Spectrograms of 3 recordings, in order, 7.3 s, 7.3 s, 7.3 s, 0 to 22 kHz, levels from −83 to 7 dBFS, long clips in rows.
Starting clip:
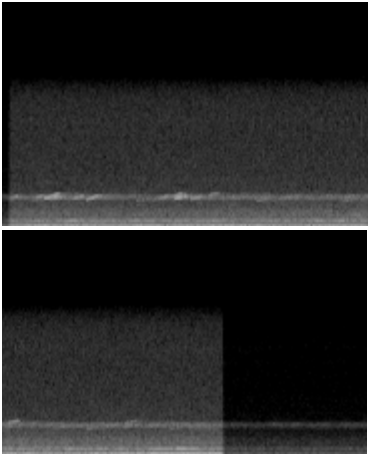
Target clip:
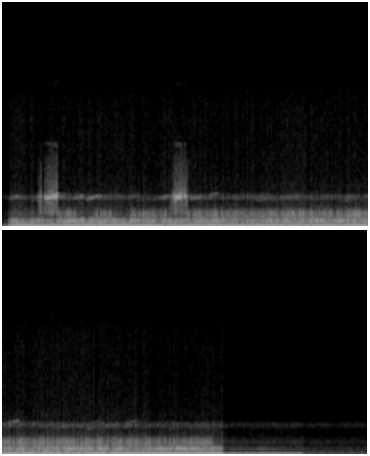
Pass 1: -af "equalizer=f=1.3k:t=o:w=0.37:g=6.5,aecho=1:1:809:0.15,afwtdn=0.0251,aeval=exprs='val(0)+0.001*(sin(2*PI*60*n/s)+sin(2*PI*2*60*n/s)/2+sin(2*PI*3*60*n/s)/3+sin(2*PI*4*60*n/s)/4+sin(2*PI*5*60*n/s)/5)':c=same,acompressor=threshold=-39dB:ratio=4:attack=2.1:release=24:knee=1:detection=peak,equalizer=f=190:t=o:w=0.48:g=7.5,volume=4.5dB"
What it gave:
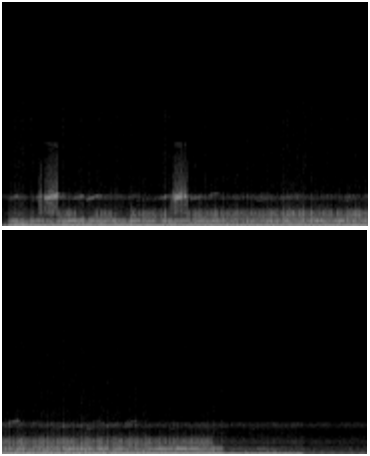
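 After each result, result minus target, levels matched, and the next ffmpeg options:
compressor: peak gain reduction +7 dB; 250 Hz band +4.0 dB
-af "equalizer=f=1.3k:t=o:w=0.37:g=6.5,aecho=1:1:809:0.15,afwtdn=0.0251,aeval=exprs='val(0)+0.001*(sin(2*PI*60*n/s)+sin(2*PI*2*60*n/s)/2+sin(2*PI*3*60*n/s)/3+sin(2*PI*4*60*n/s)/4+sin(2*PI*5*60*n/s)/5)':c=same,acompressor=threshold=-29.5dB:ratio=4:attack=2.1:release=24:knee=1:detection=peak,equalizer=f=190:t=o:w=0.48:g=7.5,volume=4.5dB"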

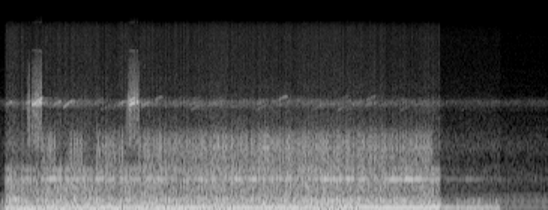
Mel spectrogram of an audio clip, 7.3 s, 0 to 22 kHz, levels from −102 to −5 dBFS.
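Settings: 250 Hz band +3.5 dB
-af "equalizer=f=1.3k:t=o:w=0.37:g=6.5,aecho=1:1:809:0.15,afwtdn=0.0251,aeval=exprs='val(0)+0.001*(sin(2*PI*60*n/s)+sin(2*PI*2*60*n/s)/2+sin(2*PI*3*60*n/s)/3+sin(2*PI*4*60*n/s)/4+sin(2*PI*5*60*n/s)/5)':c=same,acompressor=threshold=-29.5dB:ratio=4:attack=2.1:release=24:knee=1:detection=peak,volume=4.5dB"

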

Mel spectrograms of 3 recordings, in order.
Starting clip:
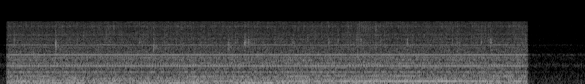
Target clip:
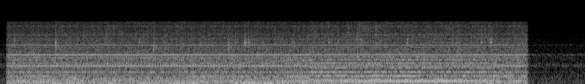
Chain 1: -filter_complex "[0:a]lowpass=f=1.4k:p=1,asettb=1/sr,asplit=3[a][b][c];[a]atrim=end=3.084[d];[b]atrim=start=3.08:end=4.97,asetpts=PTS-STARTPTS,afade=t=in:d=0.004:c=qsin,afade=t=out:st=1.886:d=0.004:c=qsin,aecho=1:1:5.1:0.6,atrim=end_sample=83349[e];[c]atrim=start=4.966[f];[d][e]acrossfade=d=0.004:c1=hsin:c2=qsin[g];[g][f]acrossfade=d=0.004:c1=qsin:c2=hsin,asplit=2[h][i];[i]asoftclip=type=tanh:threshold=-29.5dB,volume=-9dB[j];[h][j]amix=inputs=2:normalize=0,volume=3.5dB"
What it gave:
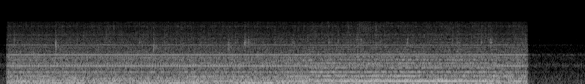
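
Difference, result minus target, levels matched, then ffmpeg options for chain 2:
4000 Hz band -4.5 dB
-filter_complex "[0:a]lowpass=f=3.5k:p=1,asettb=1/sr,asplit=3[a][b][c];[a]atrim=end=3.084[d];[b]atrim=start=3.08:end=4.97,asetpts=PTS-STARTPTS,afade=t=in:d=0.004:c=qsin,afade=t=out:st=1.886:d=0.004:c=qsin,aecho=1:1:5.1:0.6,atrim=end_sample=83349[e];[c]atrim=start=4.966[f];[d][e]acrossfade=d=0.004:c1=hsin:c2=qsin[g];[g][f]acrossfade=d=0.004:c1=qsin:c2=hsin,asplit=2[h][i];[i]asoftclip=type=tanh:threshold=-29.5dB,volume=-9dB[j];[h][j]amix=inputs=2:normalize=0,volume=3.5dB"

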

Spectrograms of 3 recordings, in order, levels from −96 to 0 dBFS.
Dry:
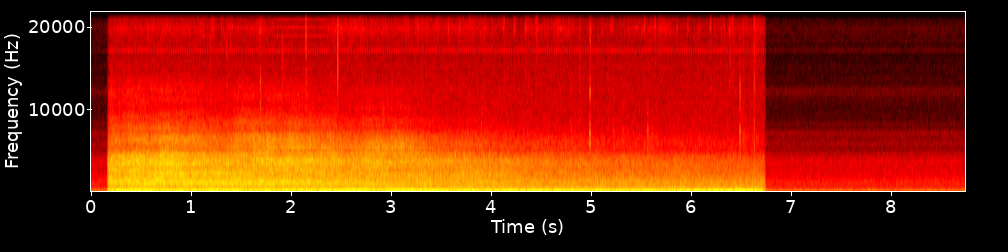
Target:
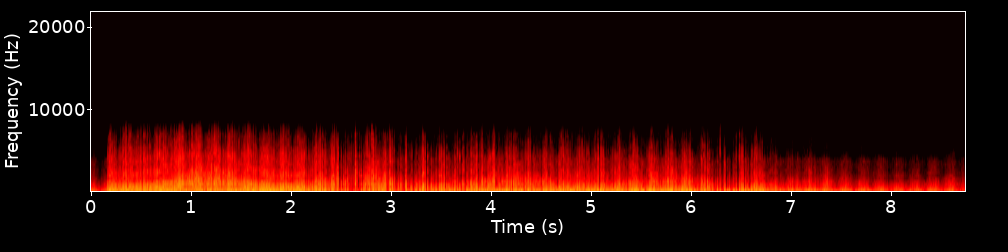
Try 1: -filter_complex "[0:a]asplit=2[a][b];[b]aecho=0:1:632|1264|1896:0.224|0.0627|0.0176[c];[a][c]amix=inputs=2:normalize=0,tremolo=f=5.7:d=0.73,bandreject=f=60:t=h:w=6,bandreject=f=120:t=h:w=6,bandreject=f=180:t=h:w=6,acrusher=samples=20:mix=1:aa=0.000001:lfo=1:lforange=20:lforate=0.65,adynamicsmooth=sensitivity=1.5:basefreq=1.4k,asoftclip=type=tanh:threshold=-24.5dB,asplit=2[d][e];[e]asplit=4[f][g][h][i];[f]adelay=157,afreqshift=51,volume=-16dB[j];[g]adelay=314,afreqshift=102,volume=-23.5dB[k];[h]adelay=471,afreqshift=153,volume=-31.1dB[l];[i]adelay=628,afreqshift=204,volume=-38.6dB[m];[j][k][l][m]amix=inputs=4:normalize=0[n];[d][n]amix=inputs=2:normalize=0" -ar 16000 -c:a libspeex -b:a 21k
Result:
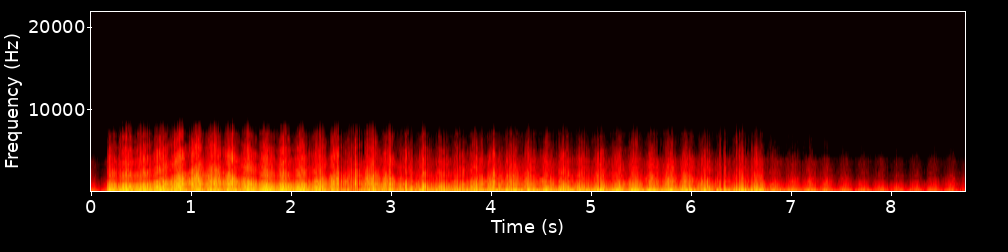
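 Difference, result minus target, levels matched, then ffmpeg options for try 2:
soft clip: distortion -6 dB
-filter_complex "[0:a]asplit=2[a][b];[b]aecho=0:1:632|1264|1896:0.224|0.0627|0.0176[c];[a][c]amix=inputs=2:normalize=0,tremolo=f=5.7:d=0.73,bandreject=f=60:t=h:w=6,bandreject=f=120:t=h:w=6,bandreject=f=180:t=h:w=6,acrusher=samples=20:mix=1:aa=0.000001:lfo=1:lforange=20:lforate=0.65,adynamicsmooth=sensitivity=1.5:basefreq=1.4k,asoftclip=type=tanh:threshold=-36dB,asplit=2[d][e];[e]asplit=4[f][g][h][i];[f]adelay=157,afreqshift=51,volume=-16dB[j];[g]adelay=314,afreqshift=102,volume=-23.5dB[k];[h]adelay=471,afreqshift=153,volume=-31.1dB[l];[i]adelay=628,afreqshift=204,volume=-38.6dB[m];[j][k][l][m]amix=inputs=4:normalize=0[n];[d][n]amix=inputs=2:normalize=0" -ar 16000 -c:a libspeex -b:a 21k

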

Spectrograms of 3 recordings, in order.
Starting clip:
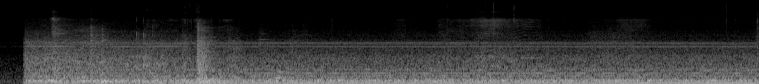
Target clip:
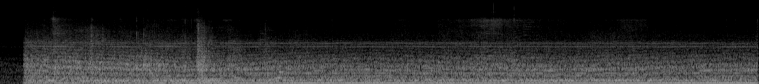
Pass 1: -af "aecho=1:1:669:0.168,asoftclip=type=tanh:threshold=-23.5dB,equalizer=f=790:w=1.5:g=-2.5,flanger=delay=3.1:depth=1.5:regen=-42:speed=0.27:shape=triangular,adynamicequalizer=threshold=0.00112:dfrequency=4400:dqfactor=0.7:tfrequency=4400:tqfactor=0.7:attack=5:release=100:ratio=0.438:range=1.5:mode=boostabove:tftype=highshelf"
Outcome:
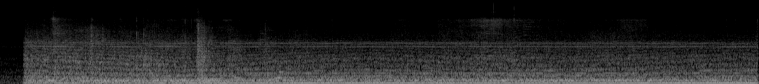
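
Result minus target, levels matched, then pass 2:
1000 Hz band -5.5 dB
-af "aecho=1:1:669:0.168,asoftclip=type=tanh:threshold=-23.5dB,equalizer=f=790:w=1.5:g=7,flanger=delay=3.1:depth=1.5:regen=-42:speed=0.27:shape=triangular,adynamicequalizer=threshold=0.00112:dfrequency=4400:dqfactor=0.7:tfrequency=4400:tqfactor=0.7:attack=5:release=100:ratio=0.438:range=1.5:mode=boostabove:tftype=highshelf"

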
